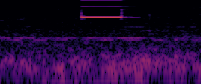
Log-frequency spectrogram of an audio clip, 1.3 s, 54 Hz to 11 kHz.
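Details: A single short high-pitched beep from a glucometer as fingerstick blood is applied to the test strip, over quiet room noise, during a blood glucose test whose result read 5.4.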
